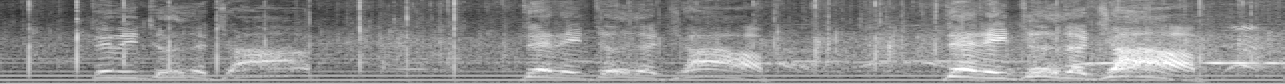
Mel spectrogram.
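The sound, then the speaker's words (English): A church audience applauds Jesus during a sermon with steady, moderately loud clapping, while voices shout and call out in rising and falling bursts over a constant low hum. “Applaud him.”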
